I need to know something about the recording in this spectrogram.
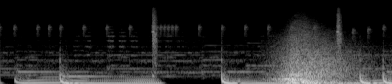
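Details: Only music is heard: deep bass tones, sharp percussive hits and a rushing whoosh, with no animal voice.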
